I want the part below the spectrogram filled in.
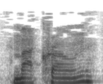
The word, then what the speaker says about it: Macron: That's the way to pronounce it. Macron.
